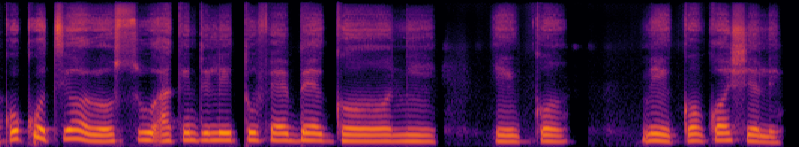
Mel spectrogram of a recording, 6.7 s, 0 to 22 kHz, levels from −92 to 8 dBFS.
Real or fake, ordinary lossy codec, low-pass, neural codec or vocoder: fake; none; none; autoencoder, 48 kHz, 32 numbers a frame, DAC-VAE, trained on Japanese speech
